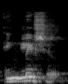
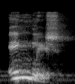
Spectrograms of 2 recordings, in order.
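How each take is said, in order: First: An extra 'uh' vowel follows the final consonant. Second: The final consonant ends cleanly with no vowel. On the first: The speaker calls it wrong. "Don't say English" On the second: The speaker calls it right. "try to say English"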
